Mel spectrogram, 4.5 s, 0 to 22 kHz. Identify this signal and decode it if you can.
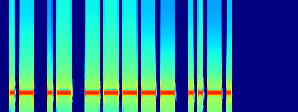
Morse code, heard as a keyed tone, about 17 wpm, 700 Hz. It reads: AA0F
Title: USA Call Signs - 3x Character Spacing - 17wpm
